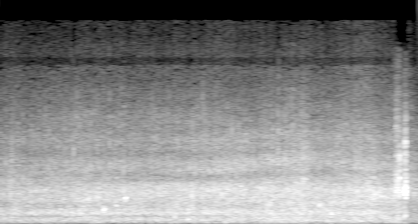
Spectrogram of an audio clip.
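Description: Steady rushing water of the River Walkham on Dartmoor fills the scene as someone crosses it on foot, a close broadband flow with a brief splash near the end.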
